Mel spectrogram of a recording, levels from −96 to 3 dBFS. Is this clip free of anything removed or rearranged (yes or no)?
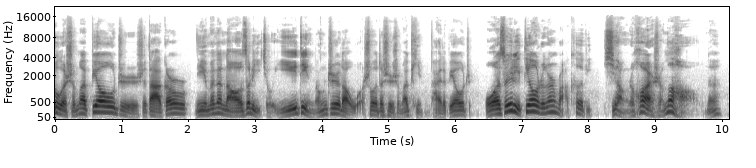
no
